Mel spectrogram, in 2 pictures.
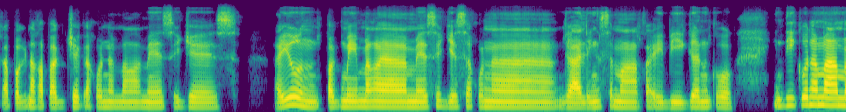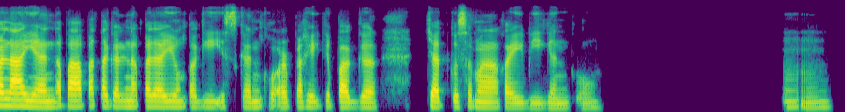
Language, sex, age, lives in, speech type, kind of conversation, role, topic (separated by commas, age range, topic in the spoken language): Filipino, female, 30-34, Philippines, conversation, advice, user, Paano ko maiiwasan ang mga madalas na distraksyon habang nagpo-focus ako?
